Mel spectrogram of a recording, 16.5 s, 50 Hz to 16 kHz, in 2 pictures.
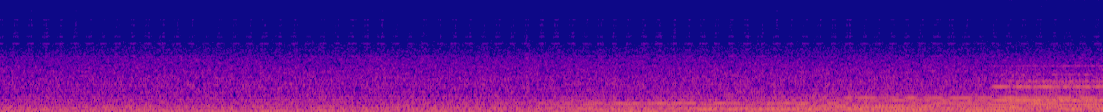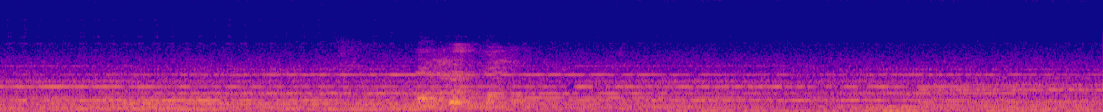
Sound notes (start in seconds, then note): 11.2 person in other room coughing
